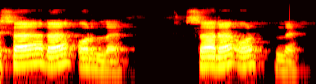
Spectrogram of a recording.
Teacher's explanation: दांत प्लस मसूड़ा, दांतों का और मसूड़ों का दोनों का इस्तेमाल होगा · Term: वत्सरीय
